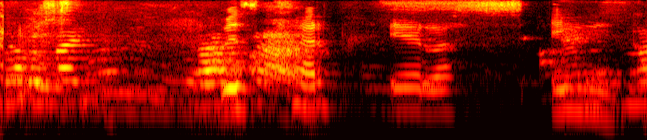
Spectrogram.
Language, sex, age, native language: Icelandic, female, 8, Icelandic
